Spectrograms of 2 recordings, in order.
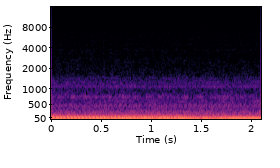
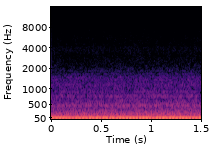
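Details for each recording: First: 2014 Toyota Camry, 207k miles, warmed up: very low, lumpy idle shaking hard, then stalling; cause was oily carbon buildup at the throttle body butterfly valve restricting airflow, fixed by cleaning. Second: 2014 Toyota Camry, 207k miles, warm, after cleaning oily carbon buildup from throttle body butterfly valve that caused low rough idle and stalling: low, even idle settling to about 800 RPM, no vibration or hunting; problem solved.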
